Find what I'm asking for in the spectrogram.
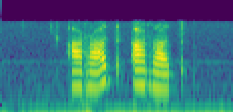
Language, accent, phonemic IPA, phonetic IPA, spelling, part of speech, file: Armenian, Eastern Armenian, /ɑrɑt ɑˈrɑt/, [ɑrɑt ɑrɑ́t], առատ-առատ, adverb, Hy-առատ-առատ.ogg
- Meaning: very abundantly, aboundingly, plentifully, copiously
